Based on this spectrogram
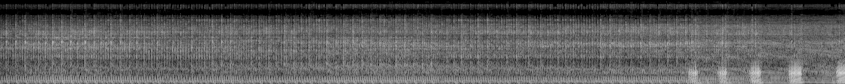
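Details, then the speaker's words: Stihl MS 361 Pro chainsaw (about 60cc) just rebuilt with new piston, cylinder, rings, gaskets, rebuilt carb, fuel filter and lines, low mixture screw turned up a quarter turn, no bar fitted: crisp steady high revs dropping to clean even idle, runs very well. "I didn't put a bar on it cuz I just want to break it in first before I use it but it runs really really well"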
